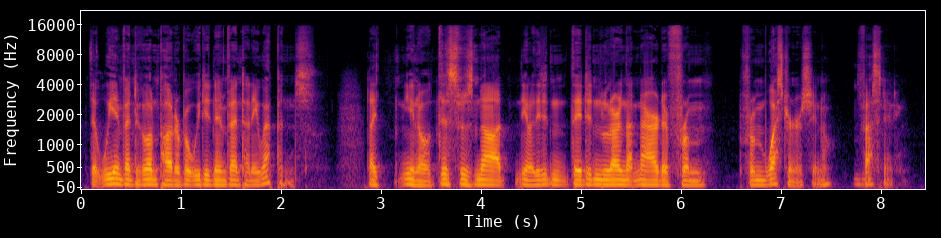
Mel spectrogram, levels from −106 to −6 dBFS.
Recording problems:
uneven, jittery; strongly; from 2 to 8 s

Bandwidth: 15.5 kHz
